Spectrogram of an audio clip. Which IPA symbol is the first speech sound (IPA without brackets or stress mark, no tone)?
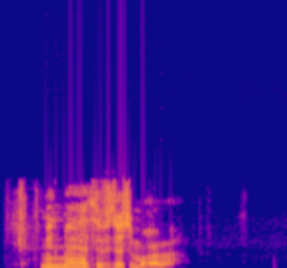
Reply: m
